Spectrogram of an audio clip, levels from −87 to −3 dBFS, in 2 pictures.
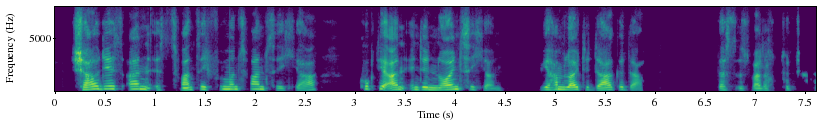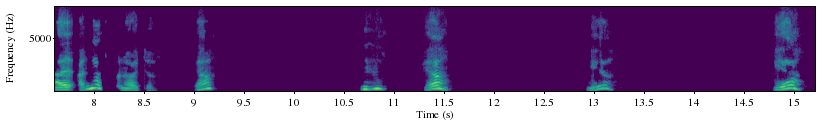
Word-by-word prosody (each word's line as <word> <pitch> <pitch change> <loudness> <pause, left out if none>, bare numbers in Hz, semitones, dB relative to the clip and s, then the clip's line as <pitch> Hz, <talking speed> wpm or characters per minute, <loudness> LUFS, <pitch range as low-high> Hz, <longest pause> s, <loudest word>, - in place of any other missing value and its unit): schau 205 +5 +8
dir's 250 0 +1
an, 235 -1 +3
ist 160 - -13
2025, 220 -3 -1
ja? - - -4 0.4
Guck 245 -1 -4
dir - - +5
an, 205 +3 +5
in 200 - -5
den 195 -2 +4
90ern, 205 - +1 0.3
wie 195 +1 0
haben 215 0 +2
Leute 200 +1 +4
da 170 +3 +4
gedacht? 210 0 -6 0.7
Das 160 0 -7
es 145 0 -14
war 140 0 +1
doch 150 - -11
total 205 0 -5
anders 300 +5 -1
von 160 - -13
heute, 140 -3 -13 0.4
ja? 255 +11 -6 1.5
Mhm. 245 +3 -3 0.4
Ja. 260 +7 -1 1.4
Ja. 240 - -11 1.6
Ja. 235 - -3
210 Hz, 120 wpm, -26 LUFS, 175-235 Hz, 1.6 s, schau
